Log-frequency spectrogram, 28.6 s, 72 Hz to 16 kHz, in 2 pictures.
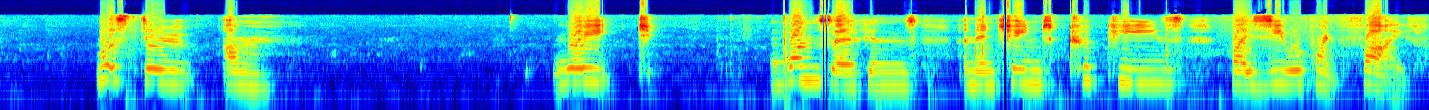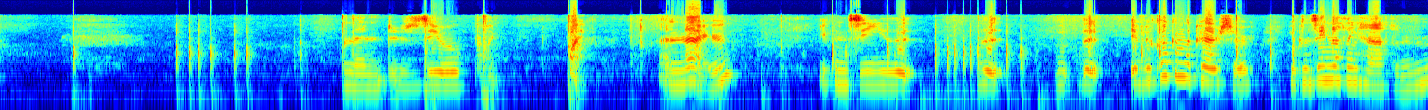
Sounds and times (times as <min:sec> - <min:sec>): Speech: 0:01.0 - 0:02.8, 0:05.5 - 0:06.6, 0:07.7 - 0:14.4, 0:17.7 - 0:19.3, 0:20.8 - 0:21.7, 0:22.5 - 0:23.5, 0:24.1 - 0:28.5.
